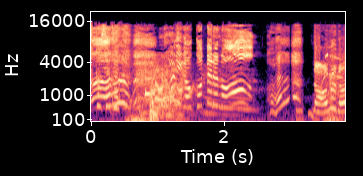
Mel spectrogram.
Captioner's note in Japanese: 奇妙な電子音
